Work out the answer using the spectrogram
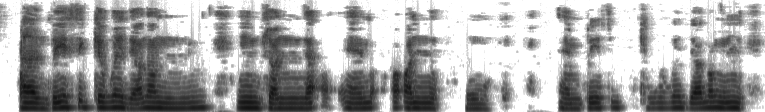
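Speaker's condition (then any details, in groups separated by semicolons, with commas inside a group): Cerebral palsy; unable to walk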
